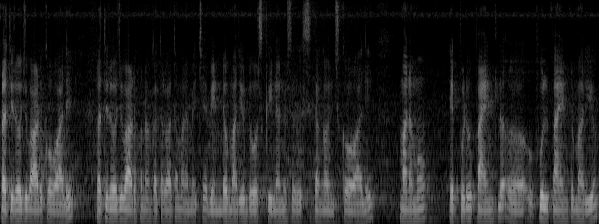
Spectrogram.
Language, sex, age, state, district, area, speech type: Telugu, male, 18-30, Telangana, Vikarabad, urban, spontaneous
